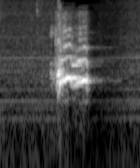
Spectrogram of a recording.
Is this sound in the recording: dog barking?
yes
